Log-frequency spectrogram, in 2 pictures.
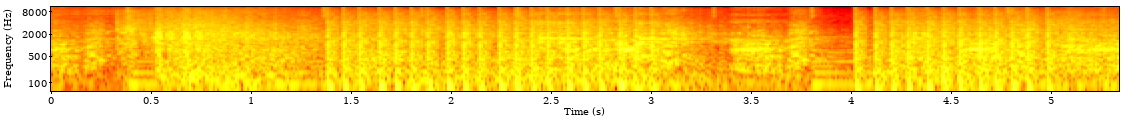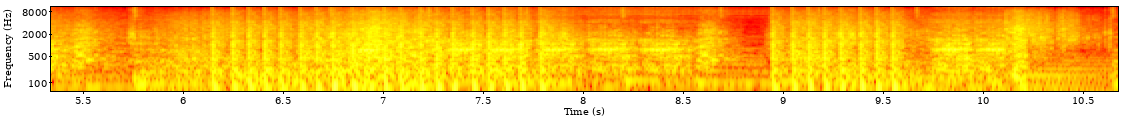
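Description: A spiked mace thuds in quick repeated blows.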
